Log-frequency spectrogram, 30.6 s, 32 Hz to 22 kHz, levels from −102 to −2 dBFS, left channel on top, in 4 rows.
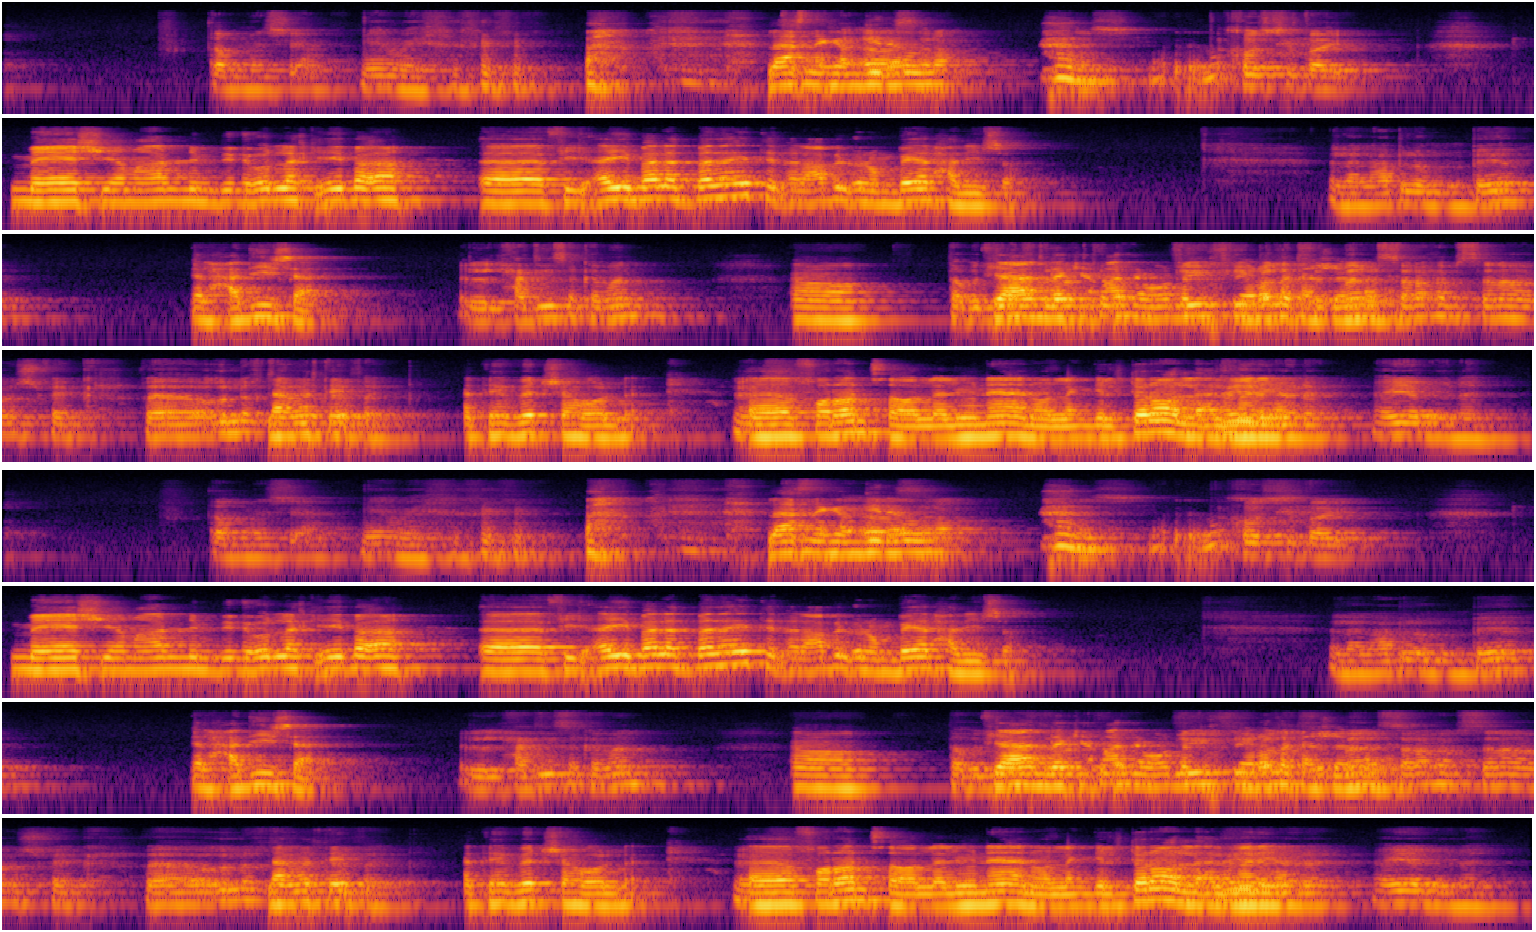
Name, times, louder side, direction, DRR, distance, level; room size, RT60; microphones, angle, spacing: voice 1, 1.0-2.6 3.3-4.8 5.3-5.6 6.0-6.8 7.2-7.4 14.3-15.2 17.6-18.6 20.1-24.9 26.6-26.9 29.0-29.6 29.8-30.4, left 2 dB, 85° left, 3 dB, 1.7 m, -28 dB
voice 2, 2.9-3.3 3.6-4.7 5.2-6.1 7.7-9.7 10.0-12.7 16.3-16.9 19.3-19.6 20.3-22.3 24.3-24.7 25.3-26.2 26.7-29.4, left 1 dB, 5° left, 6 dB, 0.5 m, -20 dB
7.8 x 6.2 x 5.6 m, 0.72 s
head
